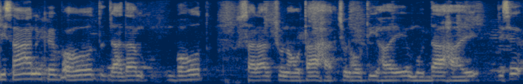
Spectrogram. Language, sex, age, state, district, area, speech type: Maithili, male, 18-30, Bihar, Sitamarhi, rural, spontaneous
